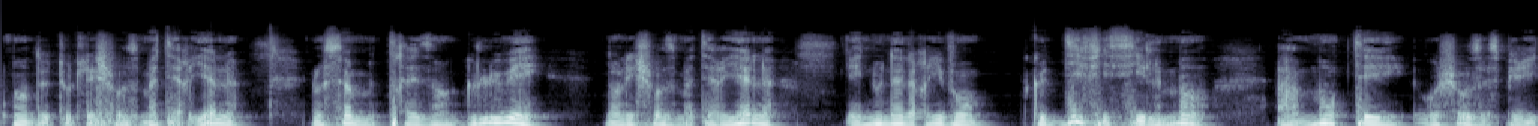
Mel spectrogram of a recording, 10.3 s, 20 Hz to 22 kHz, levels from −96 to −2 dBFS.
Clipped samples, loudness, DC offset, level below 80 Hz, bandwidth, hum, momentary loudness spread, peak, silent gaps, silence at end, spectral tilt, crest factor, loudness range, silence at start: under 0.1%; -19 LUFS; under 0.1%; -38 dBFS; 7.6 kHz; none; 9 LU; -2 dBFS; none; 0 s; -7.5 dB/octave; 16 dB; 1 LU; 0 s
